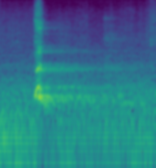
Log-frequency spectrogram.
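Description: A man's single short, sharp shout about half a second in, ringing on briefly in a large hall.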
